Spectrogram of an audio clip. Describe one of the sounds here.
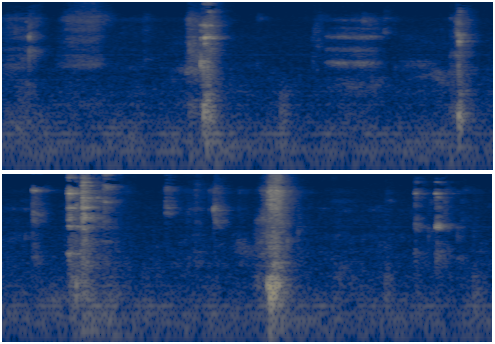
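A spoon clinks against a ceramic bowl.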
